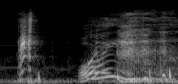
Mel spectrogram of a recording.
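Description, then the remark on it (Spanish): A female cat lets out a short, dog-like bark, one strained, rising-and-falling yowl, preceded by a quick sharp burst and followed by rustling noise. “Es una gatita y ladra como perro, amigos.”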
